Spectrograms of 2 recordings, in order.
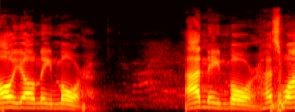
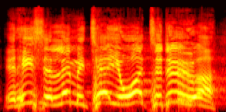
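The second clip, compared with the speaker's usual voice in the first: preaching at full force; 4 semitones higher than usual. Real, not acted. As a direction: preach it out over the congregation.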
